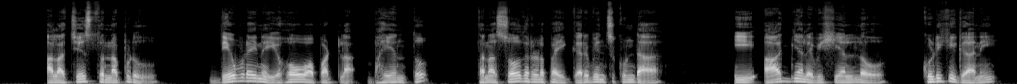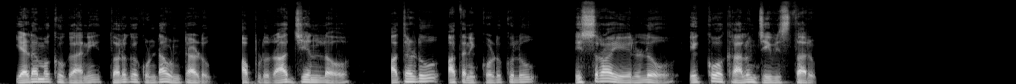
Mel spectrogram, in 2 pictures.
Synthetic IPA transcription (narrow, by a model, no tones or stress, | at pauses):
ɐlaːt͡ʃe̞ːs̬t̪unːɐpːuɽu | d̪e̞ːwuɽɐjnɐjeɦɔːʋaːpɐʈlɐ̰bʱɐjɐnt̪o̞ː | t̪ɐnɐsɔːd̪ɐɾulɐpɐjɡɐɾbiɲt͡ʃɐkuɳɖa̰ː | iːʔaːɡ̪̚ɲaːlɐʋiʂɐjɐmlo̞ː | kuɽik̬iɡaːniː | ɛɽɐmɐkuɡaːniːt̪olɐɡɐkuɳɖaːuɳʈaːɽṵ | ɐpːuɽuɾaːd͡ʒjɐmlo̞ː | ɐt̪ɐɽuɐt̪ɐniko̞ɽukulu | iʃɾaːje̞ːlulo̞ːe̞kːuʋɐkaːlɐmd͡ʒiːʋist̪aːɾu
